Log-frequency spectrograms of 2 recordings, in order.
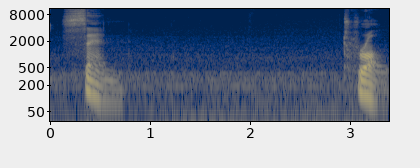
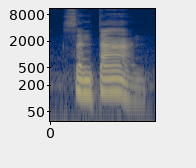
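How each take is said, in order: First: The R sound is kept after the T. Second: The R sound is left out of the word. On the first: The speaker calls it right. "The T R are together in the second syllable" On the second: The speaker calls it wrong. "But the R disappears"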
